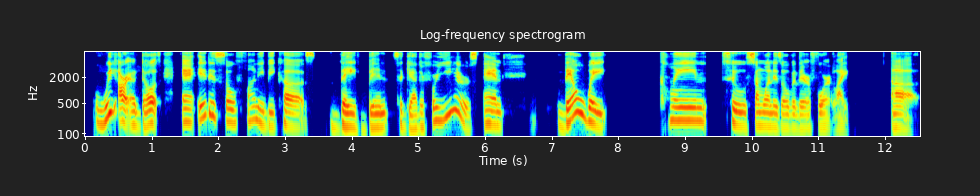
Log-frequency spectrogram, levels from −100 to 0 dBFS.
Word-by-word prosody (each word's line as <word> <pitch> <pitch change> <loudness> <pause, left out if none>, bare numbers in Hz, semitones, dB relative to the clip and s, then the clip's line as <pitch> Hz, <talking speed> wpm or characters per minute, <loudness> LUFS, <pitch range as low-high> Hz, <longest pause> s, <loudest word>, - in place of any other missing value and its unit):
we 200 - +2
are 195 - +7
adults, 165 - +1 0.3
and 190 -1 +5
it 245 +7 +1
is 260 -4 +3
so 185 -2 0 0.2
funny 200 -5 -5
because 150 -2 0 0.2
they've 145 -2 +1
been 145 +1 -1 0.2
together 145 -2 -4
for 195 - -2
years 255 - 0
and 165 -2 +2 0.8
they'll 235 - +4
wait 175 -8 +3 0.8
clean 200 -1 +1 0.4
to 160 -4 +1
someone 155 -1 +2
is 145 0 -1
over 140 0 -4
there 135 0 -3
for 70 - -4
it, - - -12
like, - - -5 0.6
uh, 145 0 0
165 Hz, 130 wpm, -22 LUFS, 145-200 Hz, 0.8 s, are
